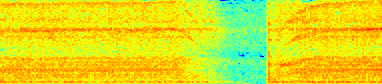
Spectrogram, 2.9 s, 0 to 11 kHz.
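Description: A SEKAI MX 686 B stand mixer motor whirs loudly at high speed, dips briefly as if paused, then resumes its steady drone.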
